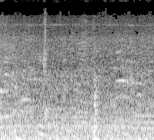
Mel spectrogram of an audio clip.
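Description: Wind buffeting the microphone: a steady rumble broken by heavy low thumps, about a quarter second in and again about a second and a half in.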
